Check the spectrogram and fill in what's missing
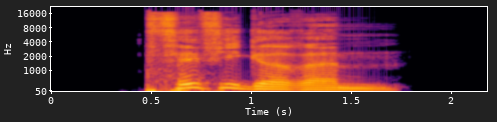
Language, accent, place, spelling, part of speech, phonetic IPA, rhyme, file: German, Germany, Berlin, pfiffigerem, adjective, [ˈp͡fɪfɪɡəʁəm], -ɪfɪɡəʁəm, De-pfiffigerem.ogg
- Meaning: strong dative masculine/neuter singular comparative degree of pfiffig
